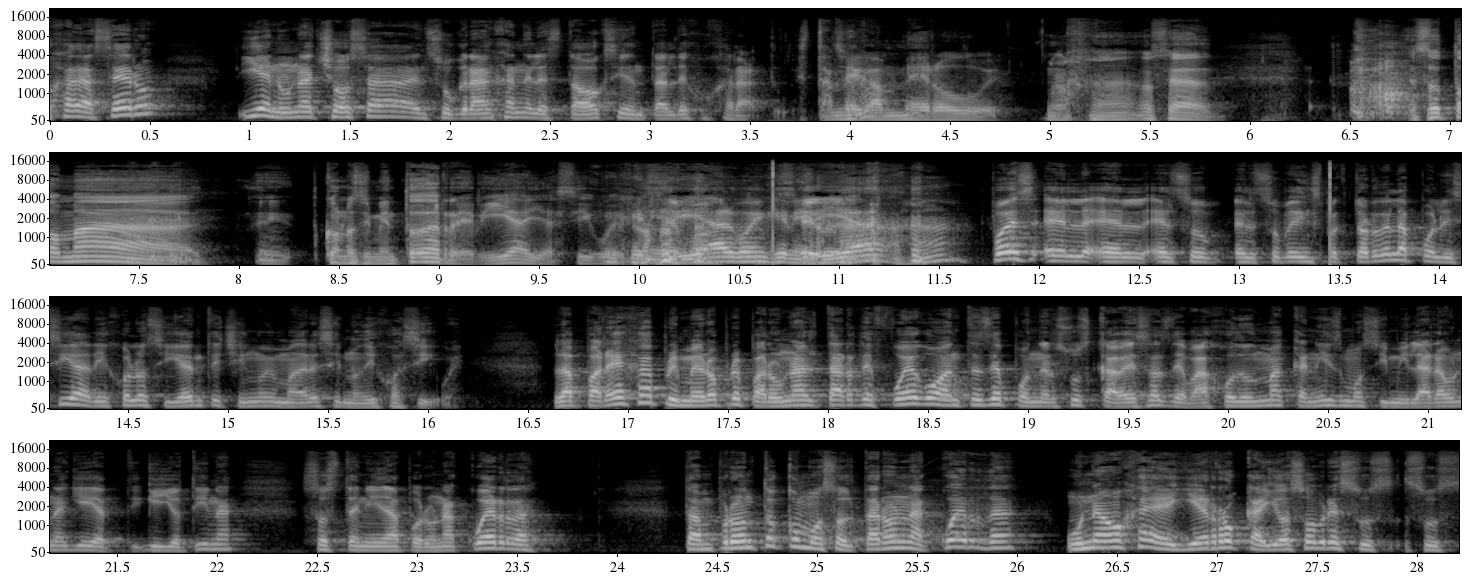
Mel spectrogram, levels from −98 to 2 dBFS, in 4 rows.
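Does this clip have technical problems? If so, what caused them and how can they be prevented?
Yes. Sharp clicks at 10.67 s and 13.45 s, just before "de la policía dijo", come from a file header played as audio: segments were joined with their WAV header bytes intact, so those bytes play as loud samples. Strip headers before concatenating or streaming raw PCM.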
